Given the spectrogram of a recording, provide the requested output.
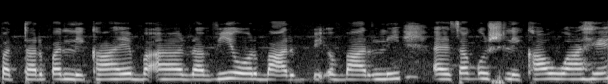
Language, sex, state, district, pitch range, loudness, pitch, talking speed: Hindi, female, Chhattisgarh, Rajnandgaon, 230-250 Hz, -13 LUFS, 240 Hz, 160 wpm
